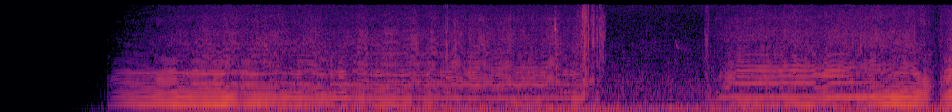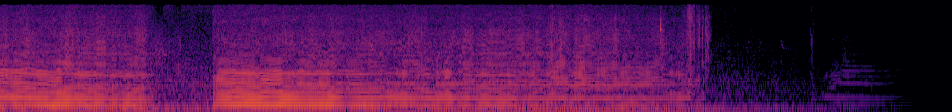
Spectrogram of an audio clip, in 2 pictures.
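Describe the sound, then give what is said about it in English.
A bee buzzes loudly and steadily, its droning hum wavering in pitch and briefly dipping a few times before fading out. “It's a bee.”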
